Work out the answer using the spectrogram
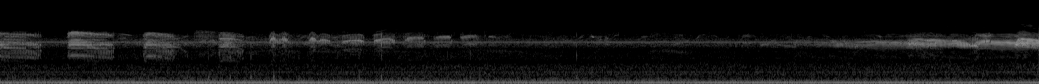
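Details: A royal albatross (GLY) incubating its egg on the nest at the colony gives a skycall greeting to a visiting returning banded albatross (Moana), 14 Jan 2023: harsh, braying pulses running into a longer rasping phrase over low wind rumble.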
